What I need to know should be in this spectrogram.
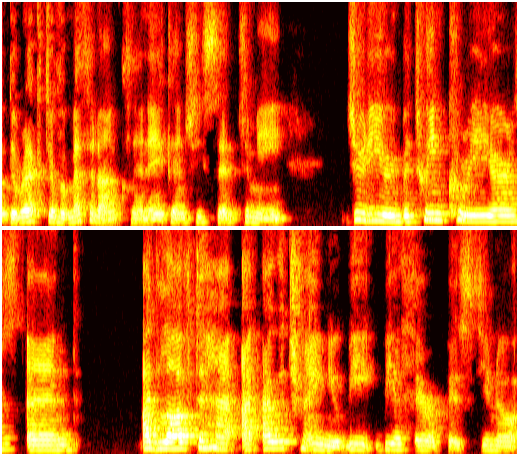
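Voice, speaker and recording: A woman's voice: on the low side, reverberant. A woman in her sixties, an author and psychotherapist born in Israel, talking about her life in an interview, with many fillers and restarts. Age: 60s. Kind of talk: conversational interview.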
